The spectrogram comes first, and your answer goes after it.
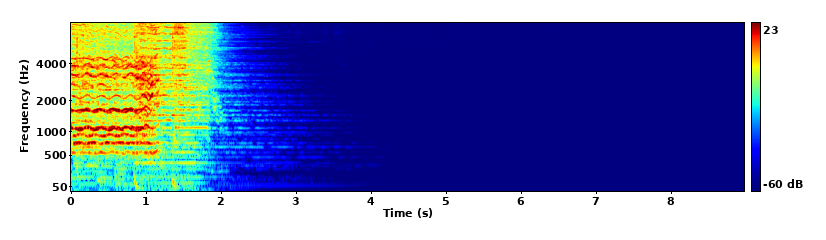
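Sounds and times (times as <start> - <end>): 
soprano singing a rehearsal track: 0.0 - 1.9.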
